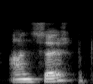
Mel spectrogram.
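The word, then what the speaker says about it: answer: W silent letter क्या है, एस के बाद डब्ल्यू साइलेंट होता है, एस के बाद डब्ल्यू साइलेंट होता है। एग्जाम्पल देखेंगे आप, आंसर, स्वॉर्ड।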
